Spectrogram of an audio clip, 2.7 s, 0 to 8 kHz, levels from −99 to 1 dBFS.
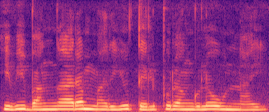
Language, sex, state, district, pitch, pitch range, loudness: Telugu, female, Telangana, Adilabad, 225 Hz, 215-235 Hz, -12 LUFS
